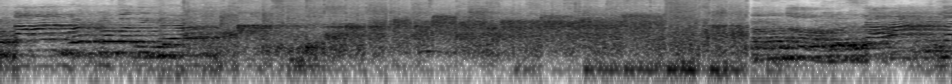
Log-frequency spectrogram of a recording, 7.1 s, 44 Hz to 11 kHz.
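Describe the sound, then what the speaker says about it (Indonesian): Classroom applause for a student group, a dense burst of clapping from a roomful of pupils, loud and sustained, with voices briefly heard at the start and end. "Tepuk tangan buat kelompok 3."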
